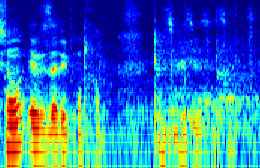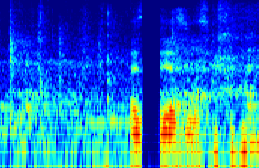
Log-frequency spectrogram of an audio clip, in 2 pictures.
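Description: A young man laughs loudly close to the microphone.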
